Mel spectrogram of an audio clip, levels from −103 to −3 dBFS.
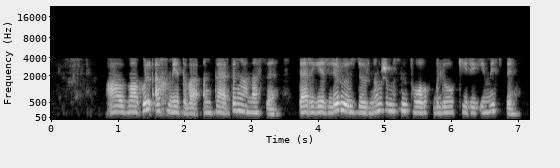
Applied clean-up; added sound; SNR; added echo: none; none; none; none.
